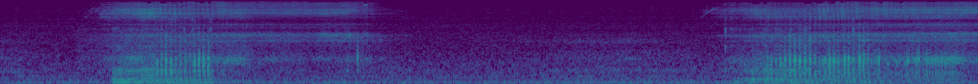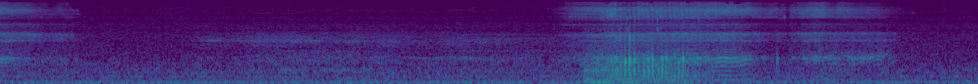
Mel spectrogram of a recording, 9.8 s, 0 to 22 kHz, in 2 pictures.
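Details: A father snoring very loudly: three long, loud, harsh snoring breaths about every three to four seconds, roughly 16 a minute; heavy snoring.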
